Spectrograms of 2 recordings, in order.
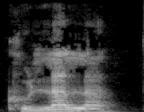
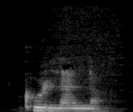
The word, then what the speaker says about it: kula: You put the accent again on the second last syllable, kula.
